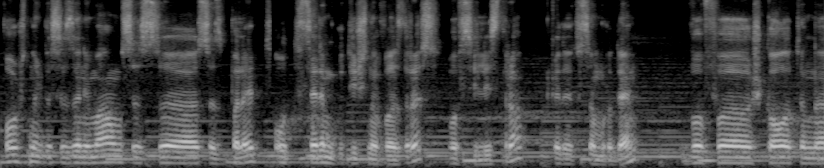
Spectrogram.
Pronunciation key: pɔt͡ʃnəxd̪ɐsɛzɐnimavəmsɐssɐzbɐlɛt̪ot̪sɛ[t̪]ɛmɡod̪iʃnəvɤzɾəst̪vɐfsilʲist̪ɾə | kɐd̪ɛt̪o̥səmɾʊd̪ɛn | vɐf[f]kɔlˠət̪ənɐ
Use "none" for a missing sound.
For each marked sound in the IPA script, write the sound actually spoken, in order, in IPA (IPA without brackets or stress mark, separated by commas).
d̪, ʃ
